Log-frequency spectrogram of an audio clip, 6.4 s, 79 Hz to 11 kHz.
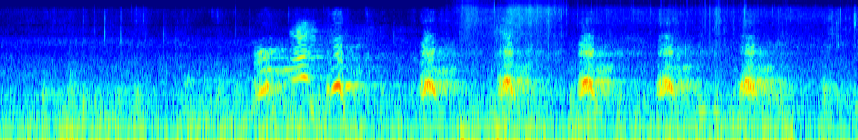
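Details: Belgian Malinois at an IPG 2 regional competition in Sin-le-Noble, France, 2023, giving a short whining yelp and then a steady run of about seven sharp barks, roughly one every half second, over low outdoor rumble.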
